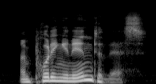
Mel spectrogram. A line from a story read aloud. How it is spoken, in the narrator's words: Kai replied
